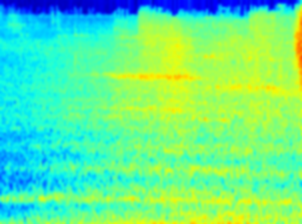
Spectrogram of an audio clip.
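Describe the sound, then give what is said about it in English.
A train rumbles steadily along the rails, a loud, continuous low roar with a faint tonal whine riding over it and a brief hiss near the end. No one speaks. “But he was on a train carrying a phony Cuban passport.”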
